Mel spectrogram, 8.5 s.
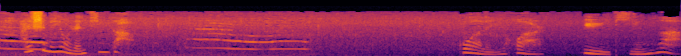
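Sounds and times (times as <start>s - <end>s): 
cat meowing: 0.0s - 0.5s, 2.3s - 4.0s
speech: 0.3s - 1.8s, 5.8s - 8.4s.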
